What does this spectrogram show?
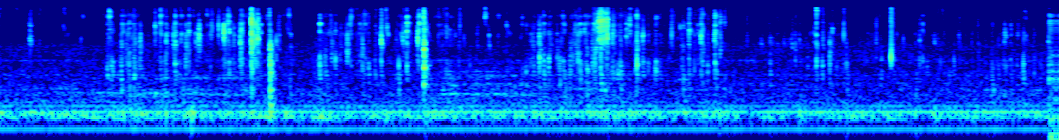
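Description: Faint close-up chewing and mouth sounds, with scattered soft clicks, over a low steady hum.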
